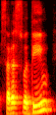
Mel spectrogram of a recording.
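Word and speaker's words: सरस्वतीम्: Saraswatim. Again Dirgha there. Saraswatim. And for in there you again since yellow color, it is not since yellow color.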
